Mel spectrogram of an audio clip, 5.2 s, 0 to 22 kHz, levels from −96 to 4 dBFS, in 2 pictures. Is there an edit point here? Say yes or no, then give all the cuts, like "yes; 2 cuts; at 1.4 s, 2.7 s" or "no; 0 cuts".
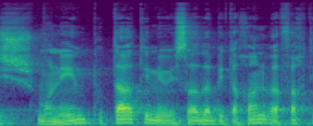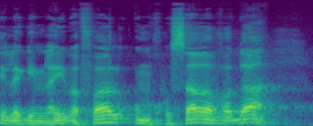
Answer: no; 0 cuts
